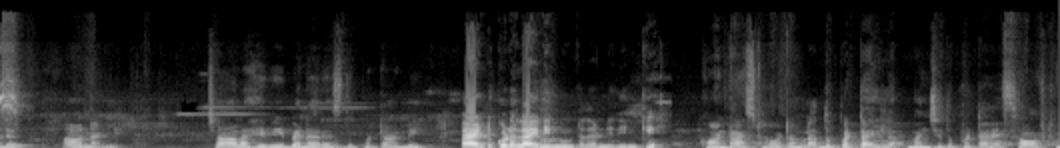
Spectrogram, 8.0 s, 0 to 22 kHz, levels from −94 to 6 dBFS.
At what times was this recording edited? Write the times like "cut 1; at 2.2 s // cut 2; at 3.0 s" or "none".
cut 1; at 5.1 s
